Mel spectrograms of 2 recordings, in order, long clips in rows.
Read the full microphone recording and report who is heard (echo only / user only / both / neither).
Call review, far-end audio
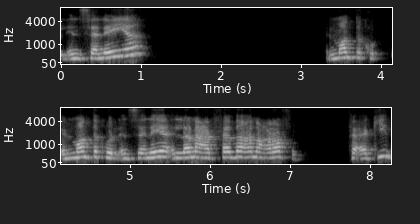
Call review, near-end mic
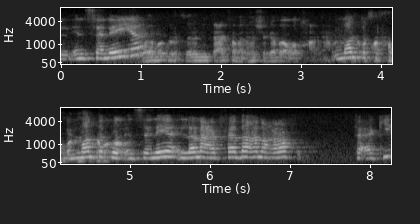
both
